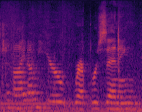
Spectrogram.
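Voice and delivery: ordinary delivery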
